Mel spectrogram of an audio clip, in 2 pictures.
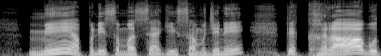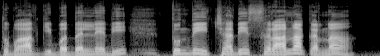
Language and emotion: Dogri, happy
